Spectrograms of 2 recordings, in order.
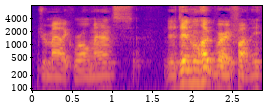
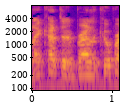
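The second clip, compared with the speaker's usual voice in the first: ordinary talk, nothing marked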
